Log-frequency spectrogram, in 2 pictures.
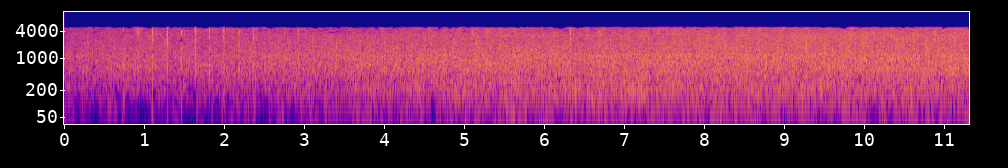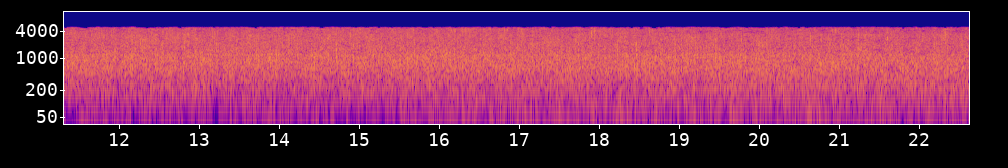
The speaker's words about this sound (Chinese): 现在，让我们用最热烈的掌声，恭请我们大慈大悲的卢军宏台长。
